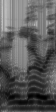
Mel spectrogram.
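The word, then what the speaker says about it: O'Laoire: very important title setting God free with O'Leary how do I pronounce your last name correctly because it's spelled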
